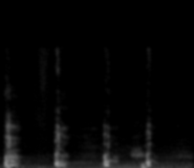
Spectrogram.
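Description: A young woman coughing and clearing her throat in four short, hoarse, voiced bursts about half a second apart, each falling in pitch, as she complains of a sore throat.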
